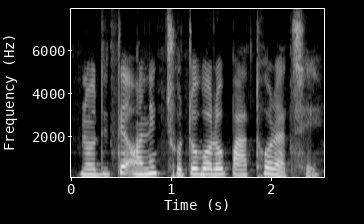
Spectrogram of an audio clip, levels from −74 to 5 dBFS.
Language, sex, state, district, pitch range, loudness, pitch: Bengali, female, West Bengal, Cooch Behar, 245-260 Hz, -14 LUFS, 255 Hz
